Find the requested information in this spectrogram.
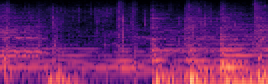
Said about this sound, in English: Hello, sheep. Tons of sheep out where we live in, all ready to pop with babies.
